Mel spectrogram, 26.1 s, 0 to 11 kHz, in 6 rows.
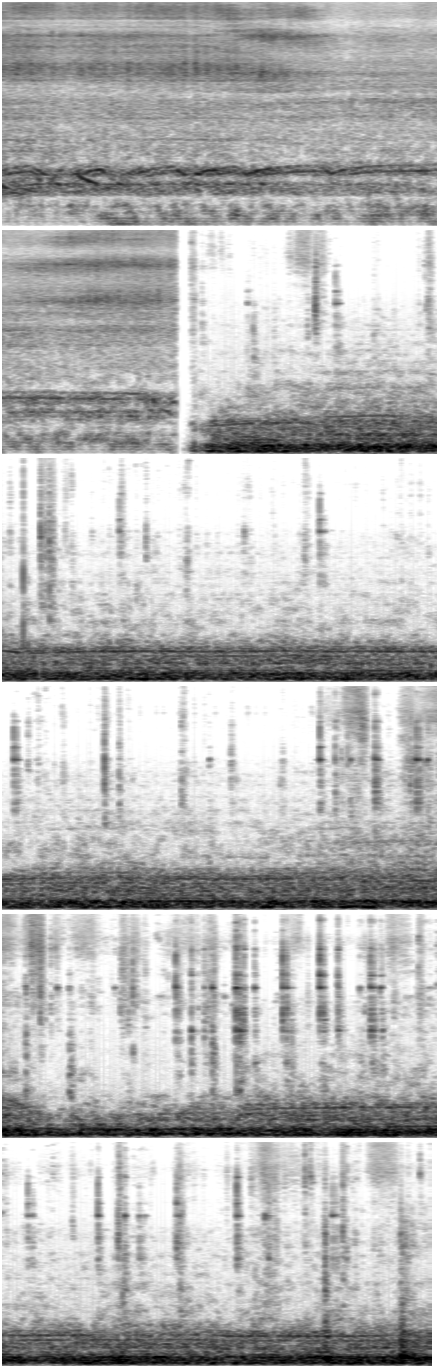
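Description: Inside a 4x4 driving slowly along a snow-covered forest track: a steady low engine and tyre rumble with frequent small clicks and rattles from the cabin. It starts abruptly about six seconds in, after a quieter steady hum.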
